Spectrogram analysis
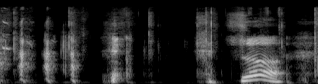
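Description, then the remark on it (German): A person eating makes several crunchy chewing and biting bursts in an irregular rhythm, fairly loud, followed by a short voiced sound whose pitch rises and falls. “Was machst du denn da schon wieder Geräusche? Ich habe hier eine, ich war gerade essen und ich habe Ketchup bestellt”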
